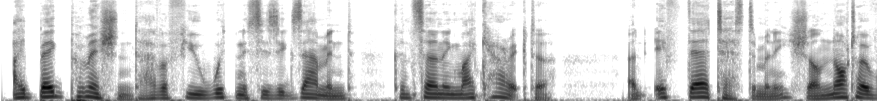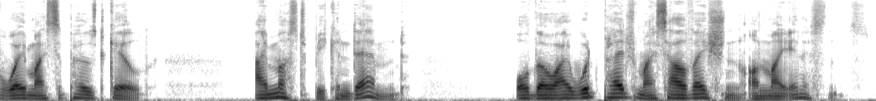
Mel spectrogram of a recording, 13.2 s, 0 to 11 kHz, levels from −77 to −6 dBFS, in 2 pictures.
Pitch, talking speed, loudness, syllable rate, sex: 110 Hz, 160 wpm, -21 LUFS, 5.9 syllables/s, male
